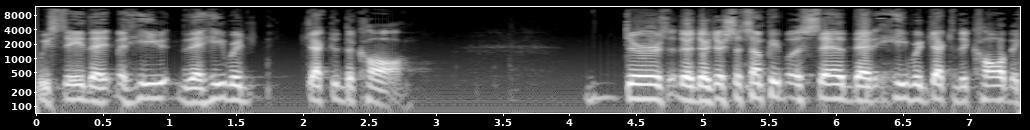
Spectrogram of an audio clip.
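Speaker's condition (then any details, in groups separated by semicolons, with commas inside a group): Stuttering; struggled with it for a while, adults at Gadsdale said stutter barred preaching; preaching a sermon, stutter not yet noticed by listeners; not noticed by audience so far; repeated sounds, prolonged sounds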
